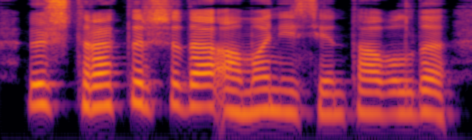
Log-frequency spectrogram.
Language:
Kazakh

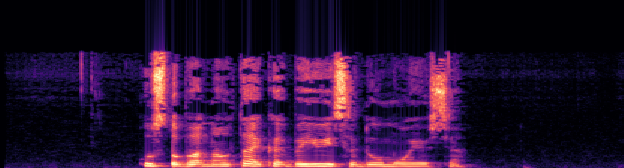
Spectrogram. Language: Latgalian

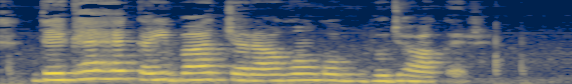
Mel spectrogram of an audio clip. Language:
Urdu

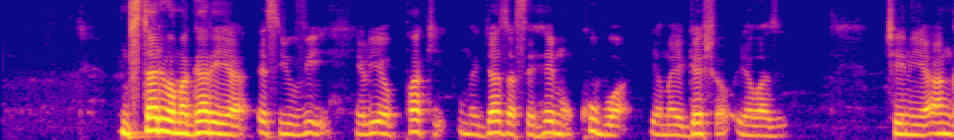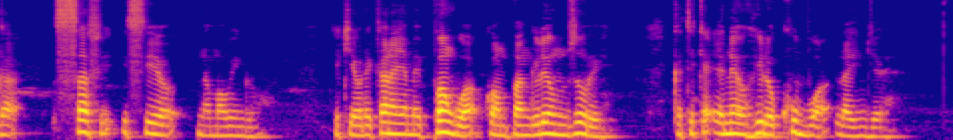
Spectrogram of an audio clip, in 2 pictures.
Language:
Swahili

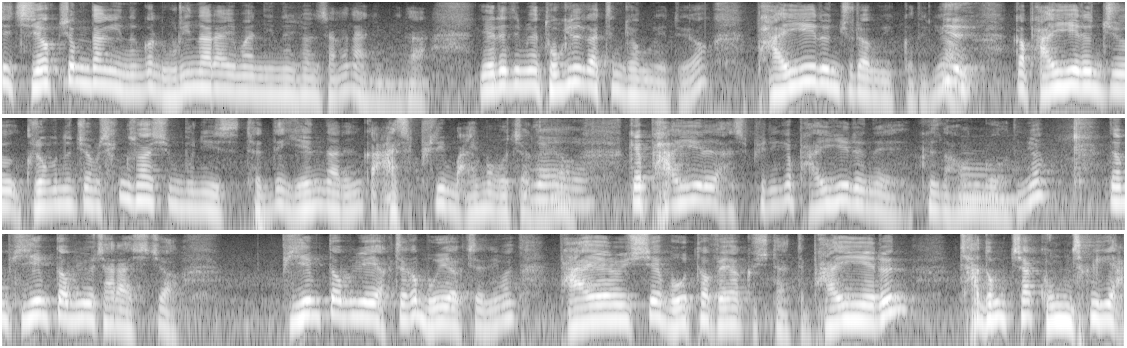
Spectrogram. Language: Korean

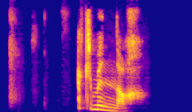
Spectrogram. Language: Kabyle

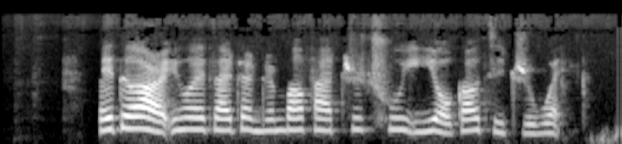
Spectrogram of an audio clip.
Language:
Chinese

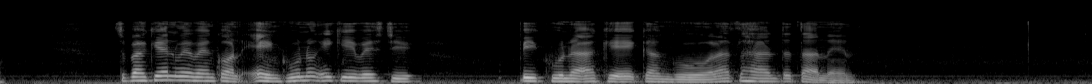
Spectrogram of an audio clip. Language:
Javanese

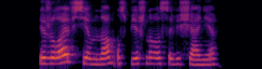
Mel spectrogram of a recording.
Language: Russian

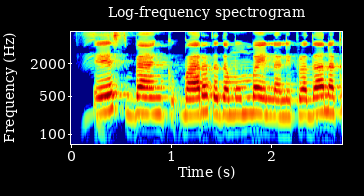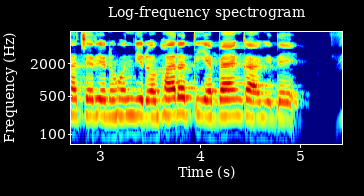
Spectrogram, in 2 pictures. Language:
Kannada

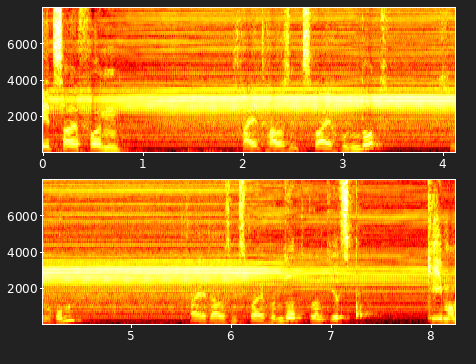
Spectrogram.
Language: German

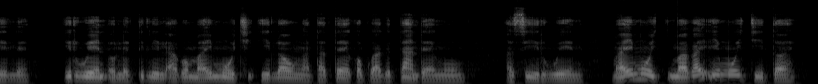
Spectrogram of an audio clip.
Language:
Kalenjin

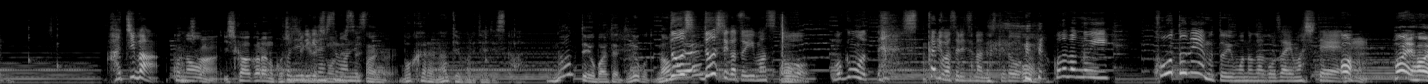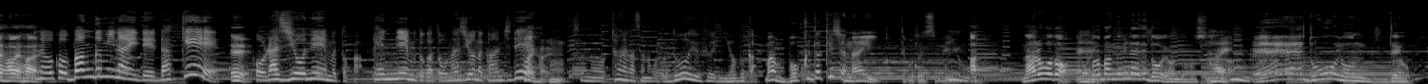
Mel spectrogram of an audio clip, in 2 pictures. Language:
Japanese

